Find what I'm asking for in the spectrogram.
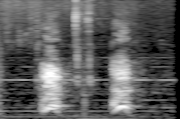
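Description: A dog in a video game barks twice, two short, close, moderately loud woofs about half a second apart, with no talk over them.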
